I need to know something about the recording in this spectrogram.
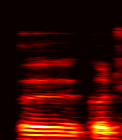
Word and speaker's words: quand: de même que donc il y a deux lettres le G et le Q qui quand elles sont suivies un U le u ne se prononce pas en français son fait partie des my de la langue française les règles de la langue françaiseè qui sont pas tellement bien connues et qui font que quand on pose ce genre de question les gens ne répondent pas or par exemple prenant le mot quand Q a on dit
